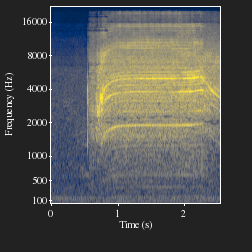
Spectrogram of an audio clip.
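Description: A toy helicopter's small electric motor whirs up abruptly to a high, loud, steady whine, sounding close and continuous after a quiet start.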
